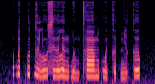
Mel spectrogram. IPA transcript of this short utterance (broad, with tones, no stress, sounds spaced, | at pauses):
ɓ ə˦˥ t̚ ʔ u˦˥ t̚ ɣ ɨ̰˧˨ l u˧ s ɨ˨˦ ə̯ l ə˧ n ɓ ə̤˨˩ m t̪ʰ aː˧ m k w ɨ̰˧˨ k ə˨˩ t̚ ɲ ḭ˧˨ ə̯ k ə˦˥ p̚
